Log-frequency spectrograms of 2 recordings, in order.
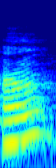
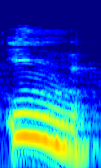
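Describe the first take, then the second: First: It is said as a single nasal vowel. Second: It is said as an 'ee' sound then n. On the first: The speaker calls it wrong. "ça ne se prononce pas un" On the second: The speaker calls it right. "mais In"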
